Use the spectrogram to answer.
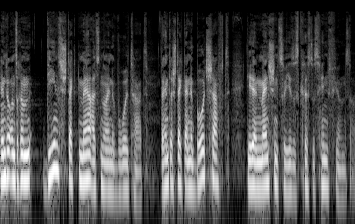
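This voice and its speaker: A man speaks in an ordinary speaking voice at medium pitch and a moderate pace, with ordinary pitch variation. The recording is very clean, with a silent background. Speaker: preacher. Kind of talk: sermon, earnest preaching to a congregation, explaining a Bible text. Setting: church. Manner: earnest, measured and warm, pastoral, with some self-correcting repetitions.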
